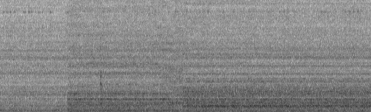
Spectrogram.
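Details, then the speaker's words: Boiler on a service call for leaking water, with a bad expansion tank, purged of air. The burner lights into a steady, even roar with no rumble or pulsing; normal burner firing. "open this take the holes off and we're ready to rock and roll all right houston we have ignition"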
